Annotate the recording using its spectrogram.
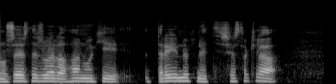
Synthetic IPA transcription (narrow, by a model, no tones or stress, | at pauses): unseːjðɪst̪ejnsɔɛɾaðθanuːɛhcɪt̪ɾeːjɪnʏpnɪt̪sjɛst̪aklɛɣa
